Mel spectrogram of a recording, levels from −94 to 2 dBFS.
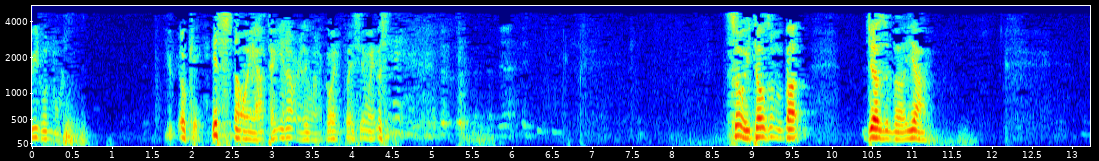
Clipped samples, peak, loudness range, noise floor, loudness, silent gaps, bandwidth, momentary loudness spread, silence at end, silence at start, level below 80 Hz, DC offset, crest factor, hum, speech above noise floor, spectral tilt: under 0.1%; 0 dBFS; 16 LU; -67 dBFS; -21 LUFS; none; 5 kHz; 27 LU; 2 s; 0 s; -50 dBFS; under 0.1%; 24 dB; none; 47 dB; -8.5 dB/octave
